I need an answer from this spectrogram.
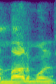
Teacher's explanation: La palabra mármol sería una palabra grave porque lleva el acento en la penúltima sílaba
